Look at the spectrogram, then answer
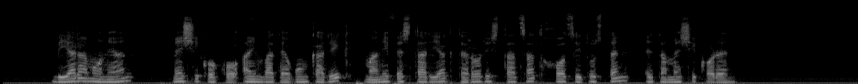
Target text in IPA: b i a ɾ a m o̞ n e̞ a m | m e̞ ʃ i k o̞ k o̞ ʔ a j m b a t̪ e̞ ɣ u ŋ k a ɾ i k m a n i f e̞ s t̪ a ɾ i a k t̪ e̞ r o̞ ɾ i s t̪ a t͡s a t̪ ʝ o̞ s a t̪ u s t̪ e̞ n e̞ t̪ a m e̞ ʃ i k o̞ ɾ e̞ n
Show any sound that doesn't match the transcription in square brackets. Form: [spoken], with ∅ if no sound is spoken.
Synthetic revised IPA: b i a ɾ a m o̞ n e̞ a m | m e̞ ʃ i k o̞ k o̞ ʔ a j m b a t̪ e̞ ɣ u ŋ k a ɾ i k m a n i f e̞ s t̪ a ɾ i a k t̪ e̞ r o̞ ɾ i s t̪ a t͡s a t̪ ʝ o̞ s [i] t̪ u s t̪ e̞ n e̞ t̪ a m e̞ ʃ i k o̞ ɾ e̞ n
